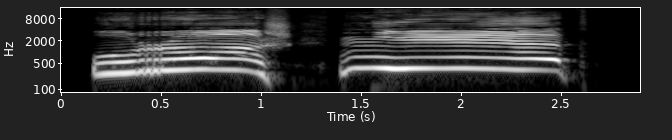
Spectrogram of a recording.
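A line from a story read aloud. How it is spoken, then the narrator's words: Alarmed scream. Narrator (Russian): закричала Глория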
